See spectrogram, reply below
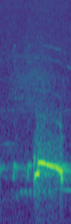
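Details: Perkutut Bangkok zebra dove (Geopelia striata) in full song gives a soft, mellow bekur coo, a short low note then a longer, slightly wavering one, in a quiet room; the coo is used to provoke rival doves to call back.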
